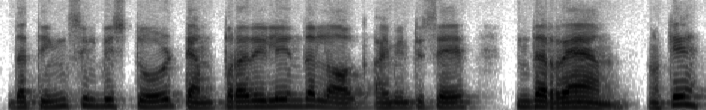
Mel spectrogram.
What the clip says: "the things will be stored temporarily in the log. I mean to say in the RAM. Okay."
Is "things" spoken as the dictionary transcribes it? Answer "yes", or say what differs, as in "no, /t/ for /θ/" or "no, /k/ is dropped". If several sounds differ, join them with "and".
no, /t/ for /θ/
